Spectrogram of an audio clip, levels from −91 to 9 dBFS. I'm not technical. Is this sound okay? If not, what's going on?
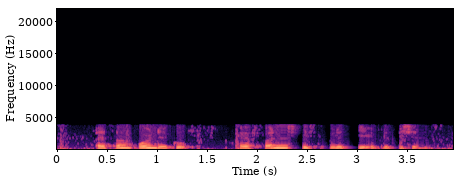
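No. Two things went wrong.

First, there is overdone noise removal through the whole clip. A noise-reduction tool was set too strong. It switches off any slice of the sound that looks like background noise, and the quieter parts of the speech get caught too. The background drops and breaks up into twinkly specks.

Second, from 2.24 to 3.73 seconds there is repeated packet loss, which gives a robotic sound. The call sent audio in small chunks, and about a dozen of them went missing or arrived too late. The longest gap is about 117 milliseconds. Each time, the system covered the hole by stretching the last bit of sound it had. Over that stretch more than a third of what you hear is this patching, so the speech turns choppy, with pieces missing. The sound also stops at 4 kHz, which is normal for this kind of phone-style call.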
